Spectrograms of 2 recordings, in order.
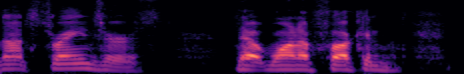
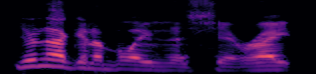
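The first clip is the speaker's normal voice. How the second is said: ordinary delivery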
